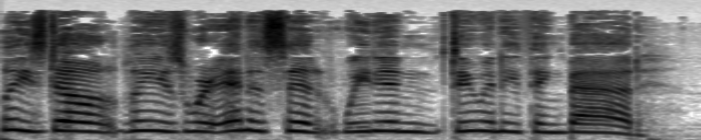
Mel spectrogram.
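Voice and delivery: very high, shrieked, screaming, begging voice. Voicing the supposed witches as they scream to the party: screaming, pleading. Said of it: "are screaming like".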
